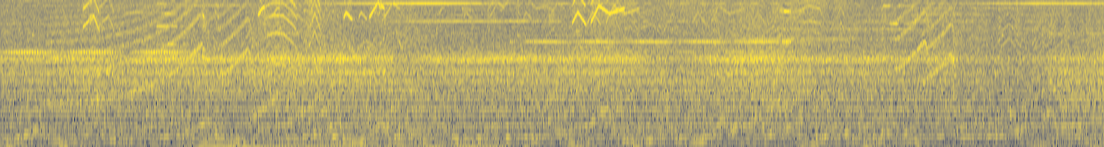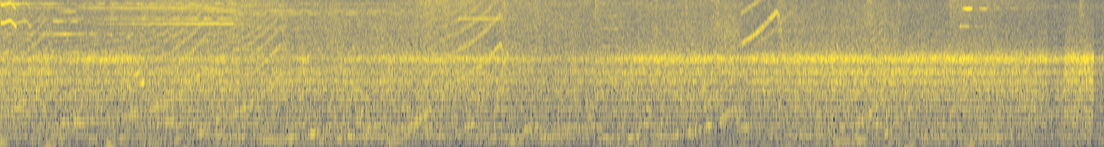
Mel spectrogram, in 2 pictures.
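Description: Experimental electronic synthesizer noise drone: a dense, steady wash crowded with tones sliding up and down, over a held high tone and a low rumble that is strongest in the first few seconds.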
